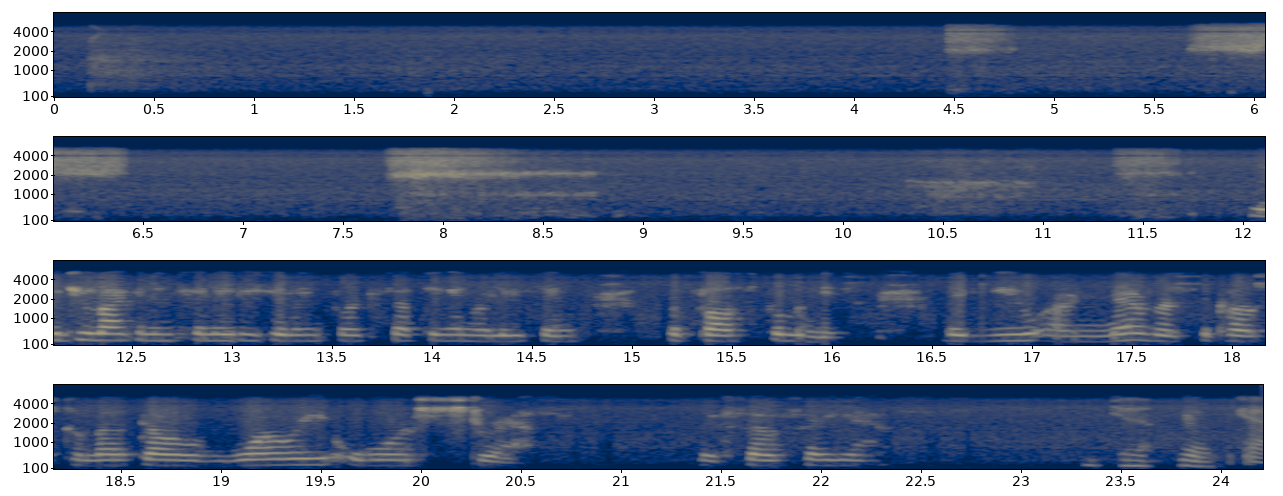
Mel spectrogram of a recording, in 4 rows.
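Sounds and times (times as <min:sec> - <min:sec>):
quiet hiss: 0:00.0 - 0:24.2
slow deep breaths during a guided healing session: 0:00.1 - 0:00.9, 0:05.7 - 0:06.5, 0:07.7 - 0:09.0, 0:10.3 - 0:11.9, 0:14.8 - 0:15.2, 0:16.2 - 0:16.6
speech: 0:12.0 - 0:20.6, 0:21.4 - 0:22.4, 0:23.3 - 0:24.2.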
